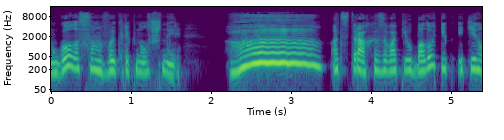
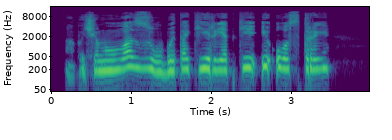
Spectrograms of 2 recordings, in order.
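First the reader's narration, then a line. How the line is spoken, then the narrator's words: Cautious quiet question. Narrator (Russian): опасливо тихо уточнил налетчик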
